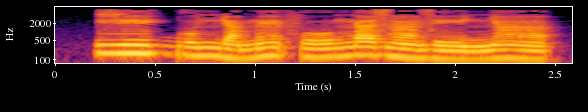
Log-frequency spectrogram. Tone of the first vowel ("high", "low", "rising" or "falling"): high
